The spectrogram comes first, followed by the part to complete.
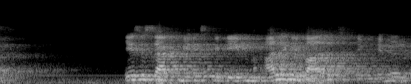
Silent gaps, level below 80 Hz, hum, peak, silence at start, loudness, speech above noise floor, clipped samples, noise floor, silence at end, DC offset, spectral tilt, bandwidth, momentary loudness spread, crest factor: none; -42 dBFS; none; -4 dBFS; 0 s; -22 LUFS; 26 dB; under 0.1%; -47 dBFS; 0 s; under 0.1%; -6 dB/octave; 6.6 kHz; 11 LU; 20 dB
